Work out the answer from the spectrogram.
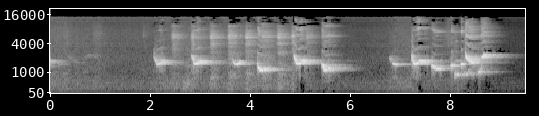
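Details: A straw-headed bulbul, called cucak rawa, begins with a soft whistle, then gives a series of loud, clear, downward-slurred whistled notes, a pause, and another rapid warbled phrase.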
